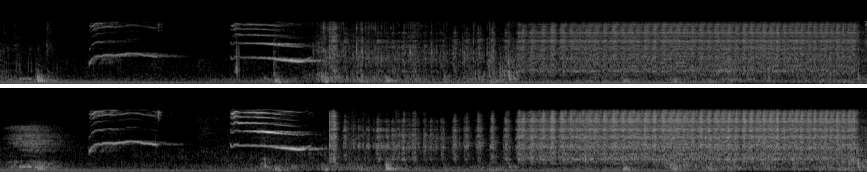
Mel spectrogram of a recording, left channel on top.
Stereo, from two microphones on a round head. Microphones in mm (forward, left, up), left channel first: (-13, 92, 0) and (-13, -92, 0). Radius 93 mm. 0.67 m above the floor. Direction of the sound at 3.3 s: 35° right (ahead or behind).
